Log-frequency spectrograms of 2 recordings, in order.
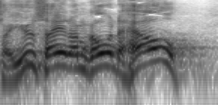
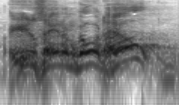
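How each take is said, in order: First: A faint hint of Larry King asking a gotcha question; light Larry King imitation. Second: Higher, louder Larry King voice, interviewer's gotcha; Larry King impression. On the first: Preacher mimicking Larry King's gotcha question, barely voiced. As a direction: toss off a half-hearted Larry King. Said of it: "more Larry Kingish voice than I just did". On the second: Preacher doing Larry King's gotcha question to Christians, hammed-up. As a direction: lean in like Larry King springing the trap. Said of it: "that was my Larry King impression".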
